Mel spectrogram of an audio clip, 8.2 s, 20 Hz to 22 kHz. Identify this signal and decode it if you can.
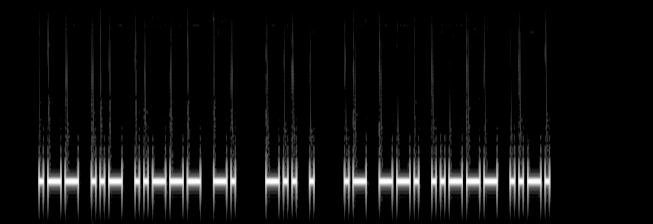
Morse code, heard as a keyed tone, about 22 wpm, 700 Hz. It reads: WU2N DE AG2F
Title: USA Callsign DE Callsign - 4 Characters - 22wpm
